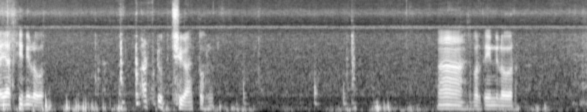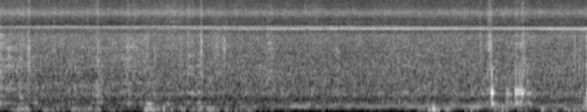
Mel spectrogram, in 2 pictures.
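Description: A wooden frame knocks and scrapes against a wooden box.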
